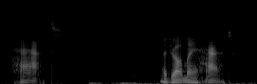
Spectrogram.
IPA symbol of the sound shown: æ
